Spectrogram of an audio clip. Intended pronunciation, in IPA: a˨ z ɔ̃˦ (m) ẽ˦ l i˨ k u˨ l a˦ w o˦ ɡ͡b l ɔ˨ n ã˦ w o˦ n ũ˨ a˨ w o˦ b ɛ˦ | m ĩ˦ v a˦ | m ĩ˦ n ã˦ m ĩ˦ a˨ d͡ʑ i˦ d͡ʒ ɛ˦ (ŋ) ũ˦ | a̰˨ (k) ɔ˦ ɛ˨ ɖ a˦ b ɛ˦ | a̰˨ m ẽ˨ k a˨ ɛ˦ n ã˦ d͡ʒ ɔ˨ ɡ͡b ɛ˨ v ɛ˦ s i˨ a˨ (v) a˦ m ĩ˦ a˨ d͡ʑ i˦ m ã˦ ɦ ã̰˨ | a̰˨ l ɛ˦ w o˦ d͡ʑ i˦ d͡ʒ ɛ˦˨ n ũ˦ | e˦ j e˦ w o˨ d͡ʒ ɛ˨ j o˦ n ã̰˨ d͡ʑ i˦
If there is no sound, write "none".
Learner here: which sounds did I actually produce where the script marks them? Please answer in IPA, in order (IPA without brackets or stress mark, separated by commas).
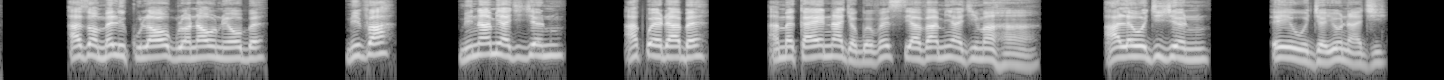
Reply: m, n, k͡p, v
